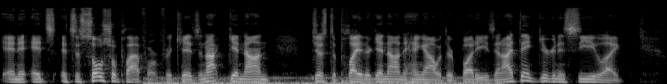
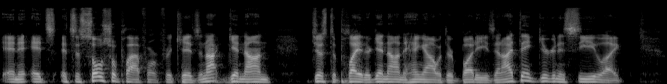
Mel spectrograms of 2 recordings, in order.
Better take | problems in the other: second | low rumble; faint; from 1.5 to 5 s; 25 dB below the speech

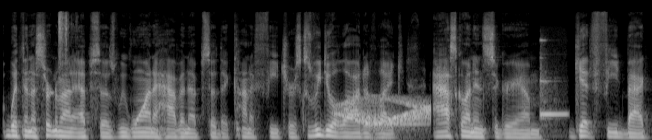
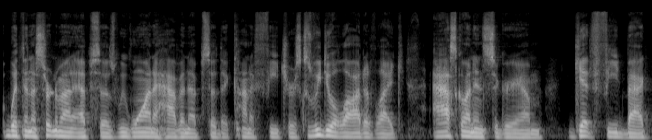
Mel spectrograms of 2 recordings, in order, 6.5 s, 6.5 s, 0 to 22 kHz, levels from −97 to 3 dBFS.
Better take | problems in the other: second | jangling keys; noticeable; at 0.5 s; peak 7 dB below the speech // siren; loud; at 3.5 s; peak 1 dB above the speech // doorbell; noticeable; at 5.5 s; peak 3 dB below the speech

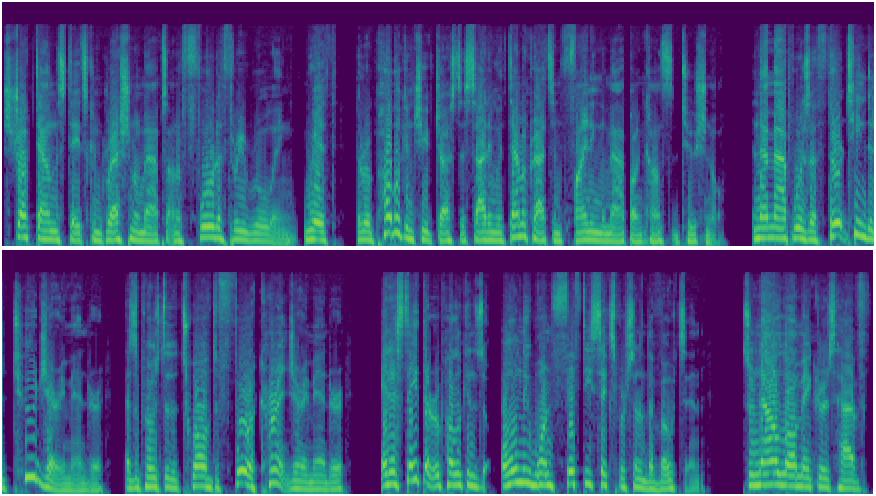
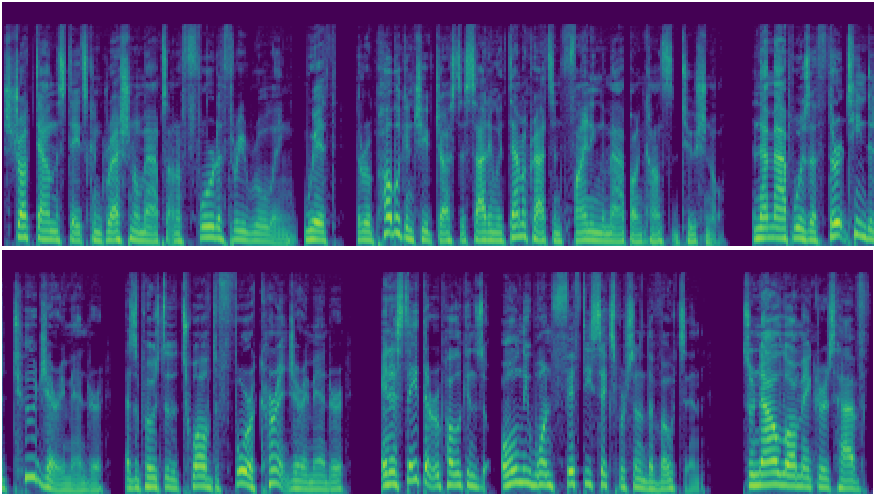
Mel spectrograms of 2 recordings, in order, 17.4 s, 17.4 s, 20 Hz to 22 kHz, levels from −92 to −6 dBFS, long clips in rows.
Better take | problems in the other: second | distortion; slight; 9% of the sound clipped

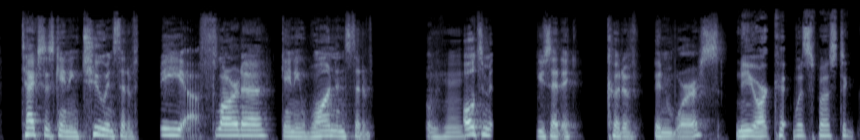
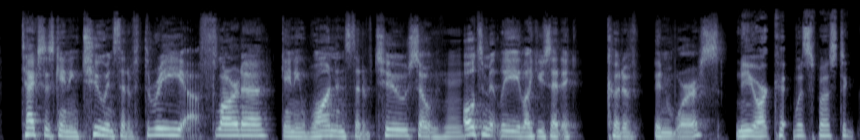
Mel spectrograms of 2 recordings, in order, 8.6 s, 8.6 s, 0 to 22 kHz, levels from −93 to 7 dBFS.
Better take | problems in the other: second | audio cutting out; at 1.5 s, at 4 s for 0.5 s and at 5 s

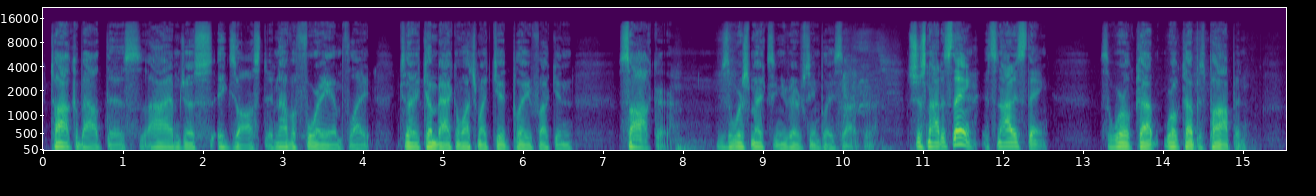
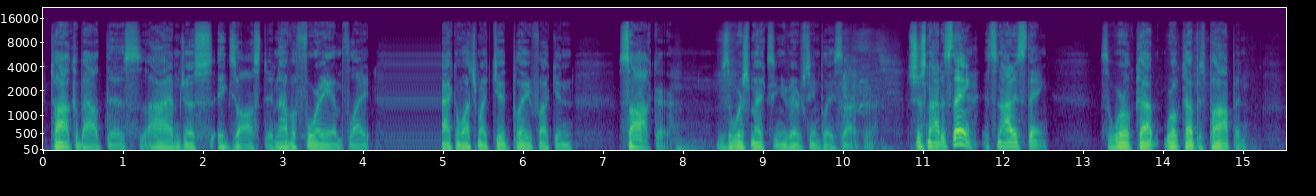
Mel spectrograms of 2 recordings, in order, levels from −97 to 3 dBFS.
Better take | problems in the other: first | audio freezing; at 4.5 s for 0.5 s

